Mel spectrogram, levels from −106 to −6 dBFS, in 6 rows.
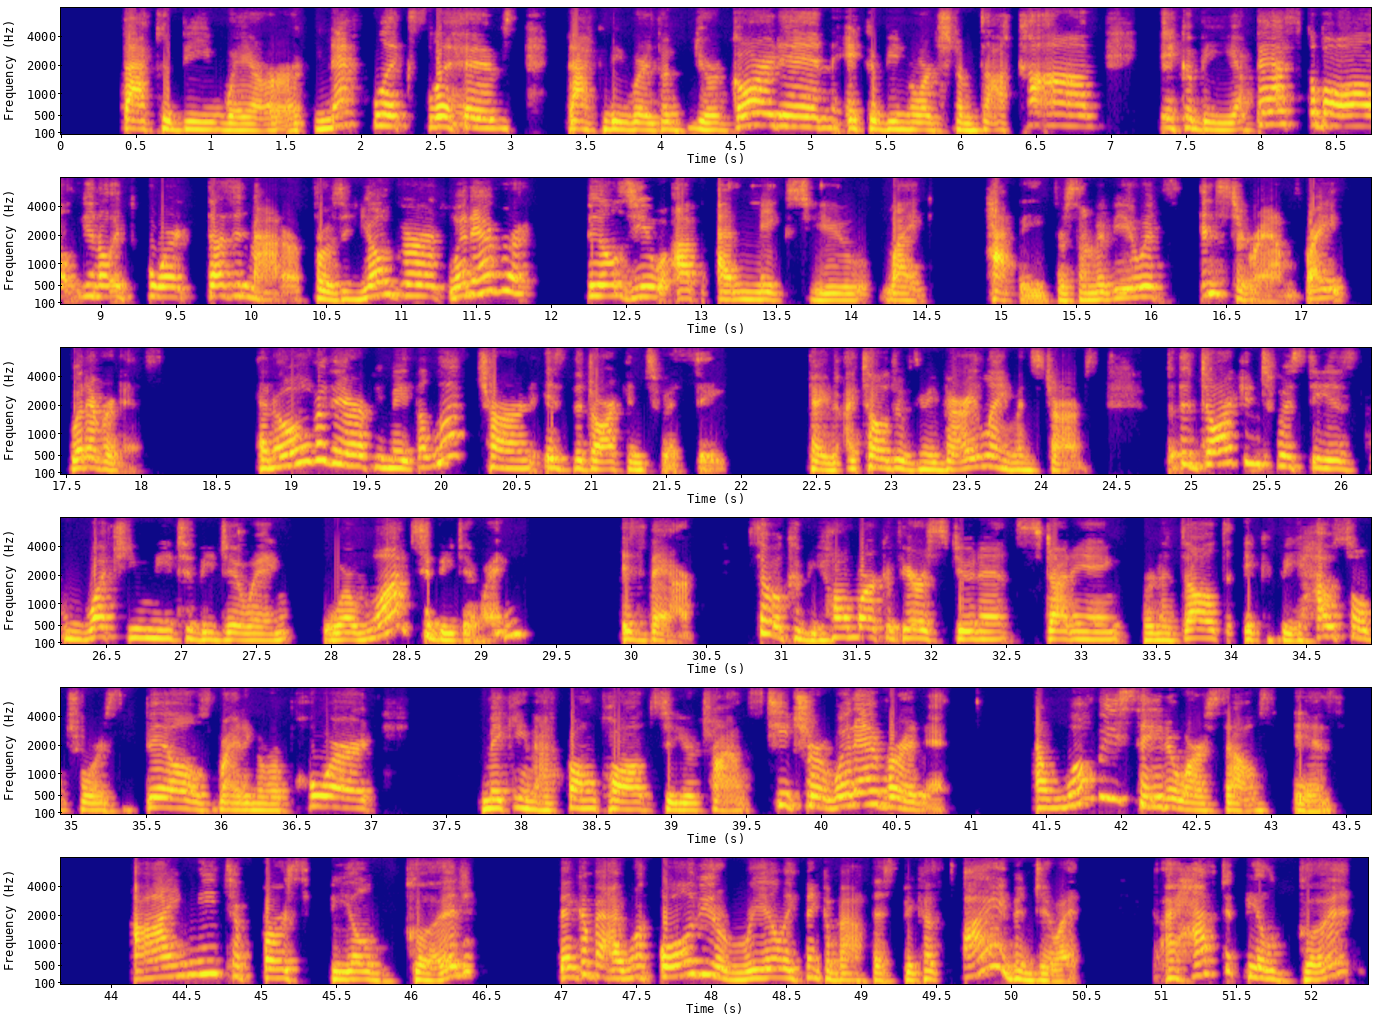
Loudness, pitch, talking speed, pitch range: -14 LUFS, 195 Hz, 185 wpm, 170-240 Hz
